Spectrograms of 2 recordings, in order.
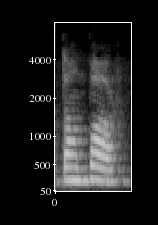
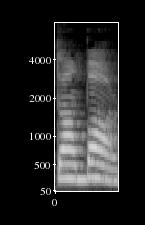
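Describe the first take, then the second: First: Said in the usual way. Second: Name called out across the crowd; loud calling out a missing neighbour. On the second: Acted. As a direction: shout the name so it carries. چند نفر گفتن.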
